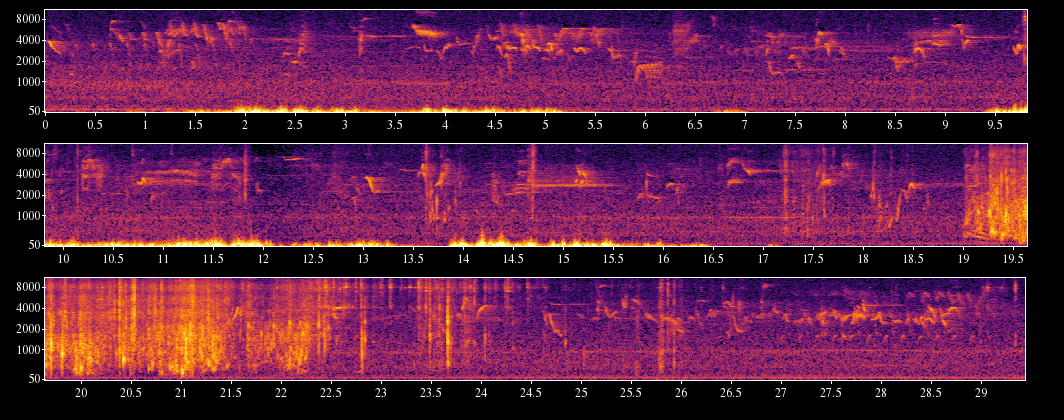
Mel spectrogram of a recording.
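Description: Songbirds calling on a creek bank, broken by a few spells of deep rumble on the microphone, then a few seconds of water splashing about two-thirds through as a hooked bass thrashes at the surface before it is landed.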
